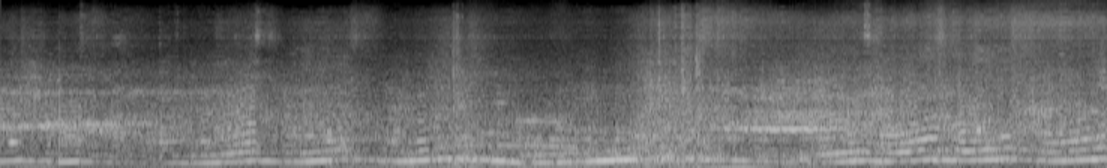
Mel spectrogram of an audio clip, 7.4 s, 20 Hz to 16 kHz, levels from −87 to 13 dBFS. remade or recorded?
remade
